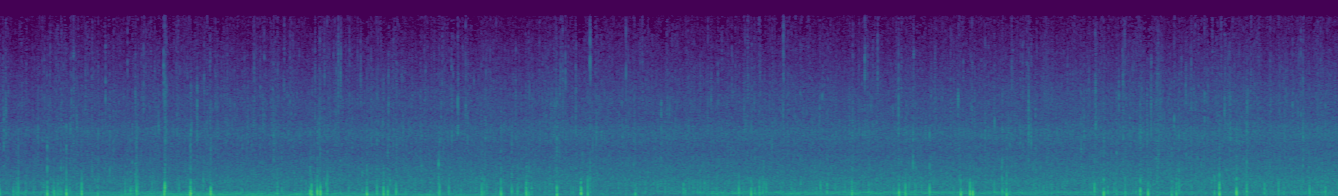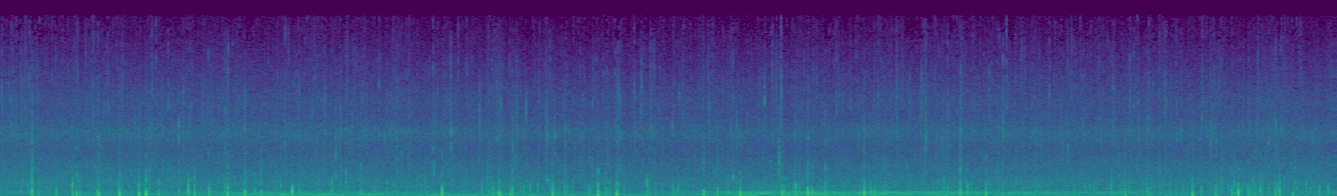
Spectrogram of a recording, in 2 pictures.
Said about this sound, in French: Sur le chemin, le clapotis des gouttes d'eau. Sur le chemin, c'est la fin de l'orage.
